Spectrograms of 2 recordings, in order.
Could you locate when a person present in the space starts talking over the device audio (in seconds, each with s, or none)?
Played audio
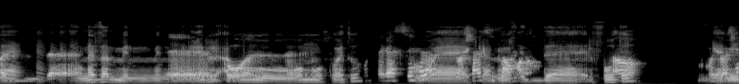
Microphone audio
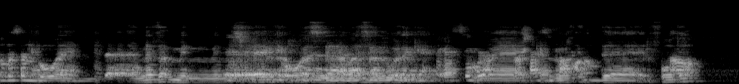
2.2 s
